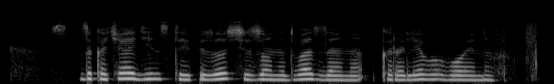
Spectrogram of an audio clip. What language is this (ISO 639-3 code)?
rus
